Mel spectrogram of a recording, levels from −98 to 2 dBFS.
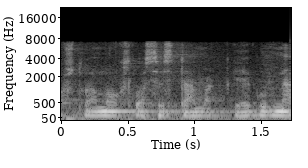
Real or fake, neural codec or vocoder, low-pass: real; none; 7.2 kHz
